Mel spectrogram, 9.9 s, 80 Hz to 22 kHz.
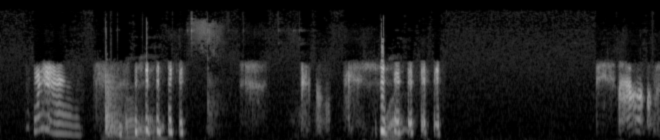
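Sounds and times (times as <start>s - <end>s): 
person imitating a cat meowing: 0.4s - 1.3s, 9.0s - 9.9s
speech: 0.5s - 2.9s, 5.7s - 6.6s
laughter: 1.8s - 2.8s, 5.5s - 6.6s
short breathy noises: 3.6s - 4.1s.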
